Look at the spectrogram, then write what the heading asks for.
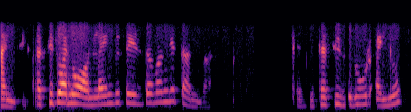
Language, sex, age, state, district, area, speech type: Punjabi, female, 30-45, Punjab, Jalandhar, urban, conversation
